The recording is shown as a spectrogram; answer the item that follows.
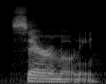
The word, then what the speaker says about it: ceremony: Notice how the ser part of the word is long. Because it's stressed, we hold that longer and use the clear vowel. Then the amoni syllables are quicker, lighter, and they may have a reduced vowel. The letter E says vowel schwa, or you might also see it with an I sound, ceremony.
